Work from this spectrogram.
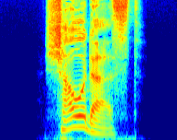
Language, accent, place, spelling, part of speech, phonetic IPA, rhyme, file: German, Germany, Berlin, schauderst, verb, [ˈʃaʊ̯dɐst], -aʊ̯dɐst, De-schauderst.ogg
- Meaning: second-person singular present of schaudern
